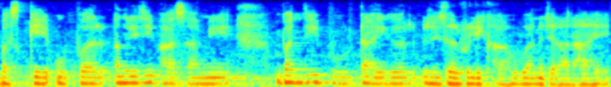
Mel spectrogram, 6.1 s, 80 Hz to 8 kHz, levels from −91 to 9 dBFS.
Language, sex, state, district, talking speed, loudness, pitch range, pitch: Hindi, female, Uttar Pradesh, Lalitpur, 135 wpm, -17 LUFS, 155-170 Hz, 160 Hz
